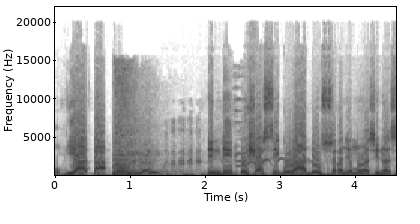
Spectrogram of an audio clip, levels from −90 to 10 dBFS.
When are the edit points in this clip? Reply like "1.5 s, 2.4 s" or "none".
3.6 s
